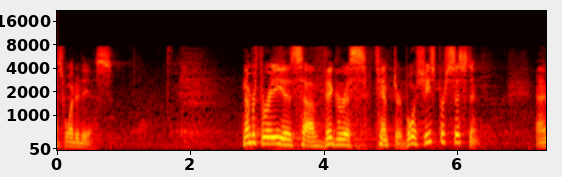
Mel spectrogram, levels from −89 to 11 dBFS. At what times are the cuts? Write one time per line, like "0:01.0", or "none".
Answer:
none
